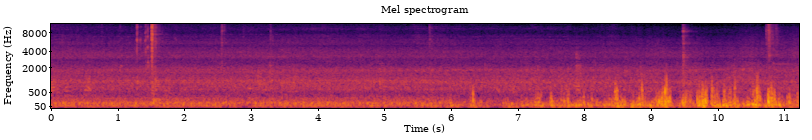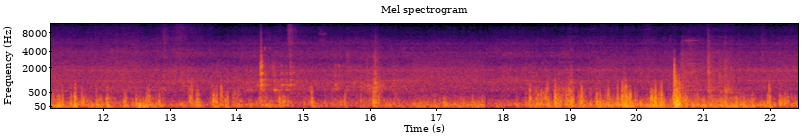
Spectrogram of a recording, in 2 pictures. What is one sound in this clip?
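Wind blusters outdoors.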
